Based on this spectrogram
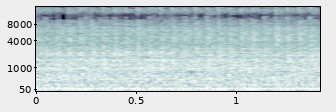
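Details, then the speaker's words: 2013 Volkswagen CC Lux 3.6 after engine rebuild, first run at idle: fast, light, even ticking over a smooth idle, crisp and regular, not the earlier timing chain rattle; normal direct injector noise from the top of the engine. "That click you hear when we go back to the very first video, or the second video when I first did videos on this car, and you remember hearing the timing chain rattle in there? This is not the timing chain. This is actually, you can hear the injectors."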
